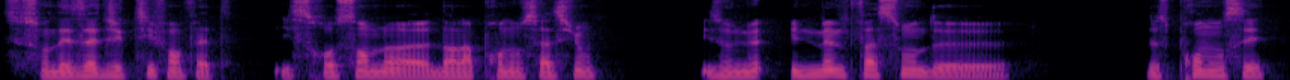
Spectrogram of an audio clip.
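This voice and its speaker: A man's voice: fairly low pitch, steady tone, a little fast, gravelly, dark tone, no echo. A man teaching a reading lesson, spelling words out syllable by syllable and patiently correcting their pronunciation. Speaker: Arabic teacher.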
